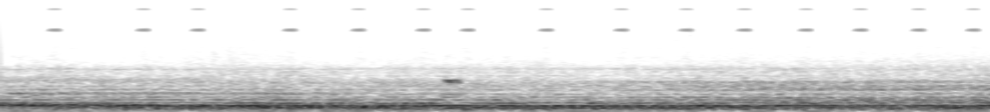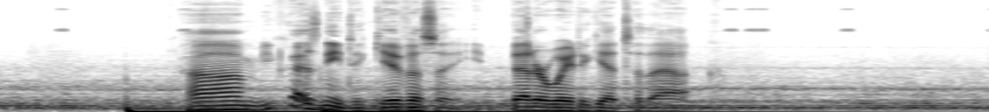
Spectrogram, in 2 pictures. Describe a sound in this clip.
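Soft electronic ticks sound in a quick, even series.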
